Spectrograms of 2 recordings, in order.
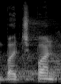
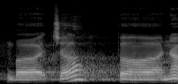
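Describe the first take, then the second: First: Said in the usual way. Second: Put-on teacher sounding out बचपन syllable by syllable for children; split into syllables. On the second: Shown as a demonstration. Teacher spelling out a word for pupils, syllable by syllable.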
